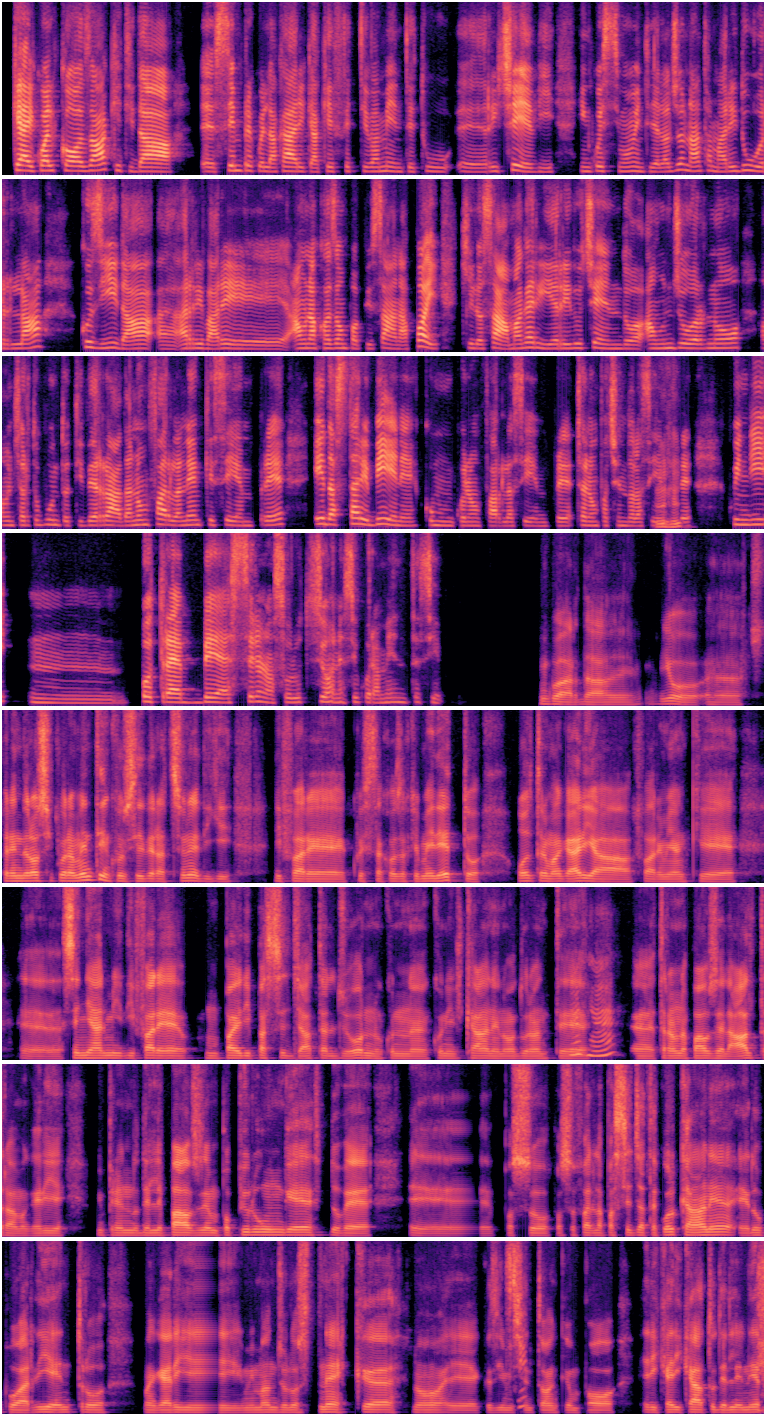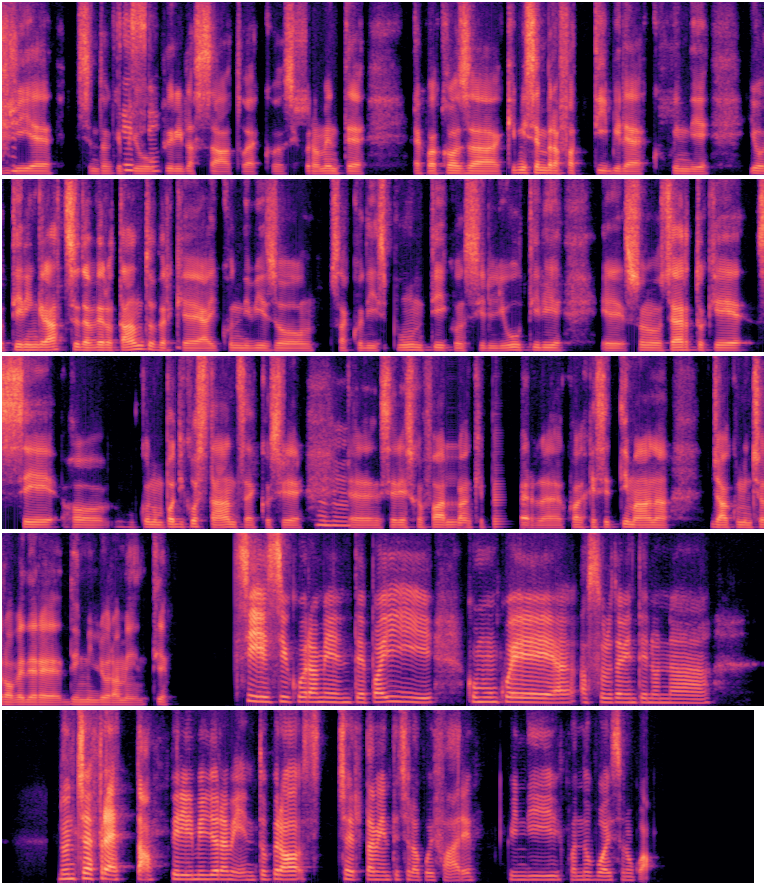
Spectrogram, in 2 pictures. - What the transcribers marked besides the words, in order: "cioè" said as "ceh"; other background noise; chuckle
- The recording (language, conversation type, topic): Italian, advice, Bere o abbuffarsi quando si è stressati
